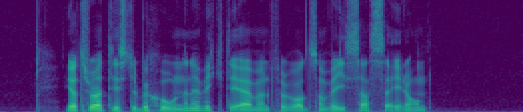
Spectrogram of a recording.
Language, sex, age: Swedish, male, 27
